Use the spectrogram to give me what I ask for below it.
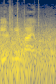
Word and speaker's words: Adrienne Bailon: Or Bailey. How do you say her name? Bailone. Whatever. Adrienne Bailone.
